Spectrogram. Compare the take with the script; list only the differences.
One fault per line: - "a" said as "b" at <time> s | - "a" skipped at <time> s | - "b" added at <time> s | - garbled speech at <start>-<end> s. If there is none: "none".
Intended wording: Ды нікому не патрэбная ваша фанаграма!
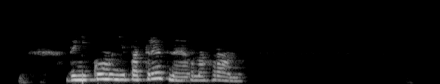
- "ваша" skipped at 1.8 s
